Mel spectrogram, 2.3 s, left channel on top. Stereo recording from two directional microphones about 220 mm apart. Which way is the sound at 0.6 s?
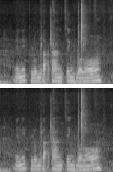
35° left (ahead or behind).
